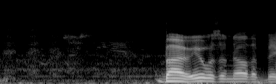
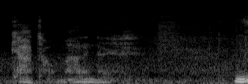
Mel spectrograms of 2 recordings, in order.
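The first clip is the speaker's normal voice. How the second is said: hushed awe; 3 semitones lower, 11 dB quieter, much slower than usual. Real, not acted. Hushed awe over the downed deer.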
